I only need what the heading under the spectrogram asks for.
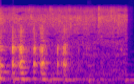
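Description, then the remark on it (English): Shower water runs from a shower head down onto a person standing under it in a steady hiss that fills the whole second, with a few brief tonal squeaks early on and no voices. “Right now, I'm standing under the shower head as the water is running down my body, and it feels so good.”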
